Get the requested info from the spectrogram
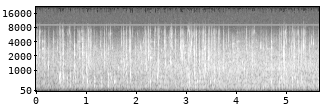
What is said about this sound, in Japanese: そよ風でヨットに当たる波とポールに当たるロープが心地よいリズムを奏でています。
